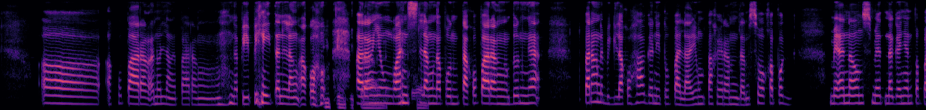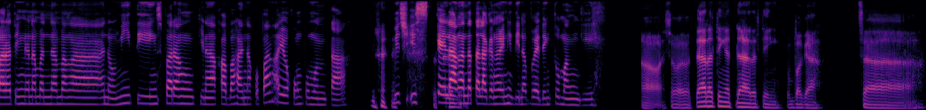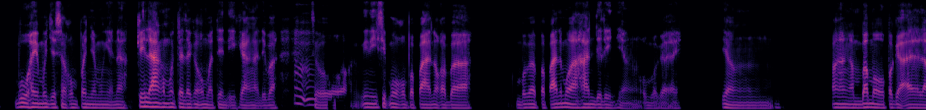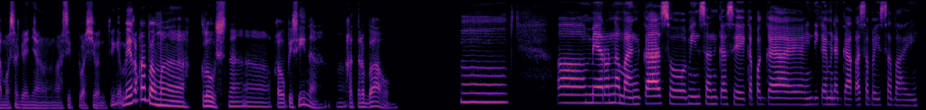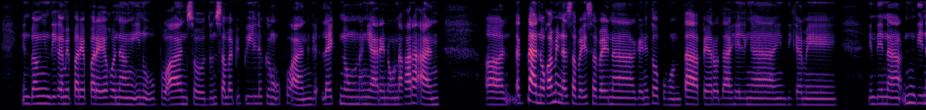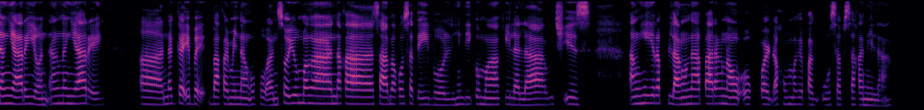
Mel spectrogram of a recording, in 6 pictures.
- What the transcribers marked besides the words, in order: laughing while speaking: "napipilitan lang ako"; laughing while speaking: "once"; chuckle
- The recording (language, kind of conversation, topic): Filipino, advice, Paano ko mababawasan ang pag-aalala o kaba kapag may salu-salo o pagtitipon?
